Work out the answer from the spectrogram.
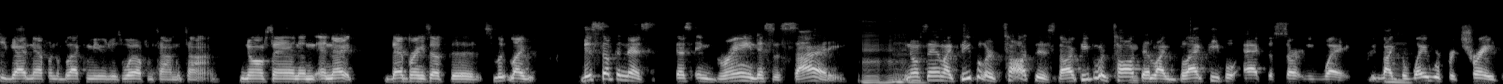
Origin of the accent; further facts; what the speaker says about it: Houston, Texas, United States; I'm from Houston. So it's like we grew up around a lot of those tensions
